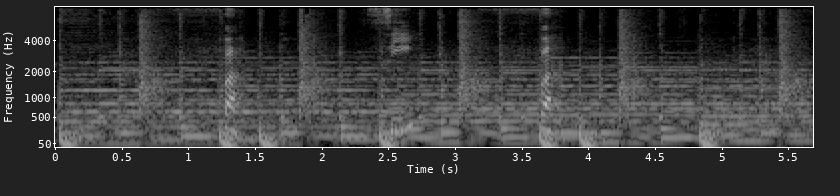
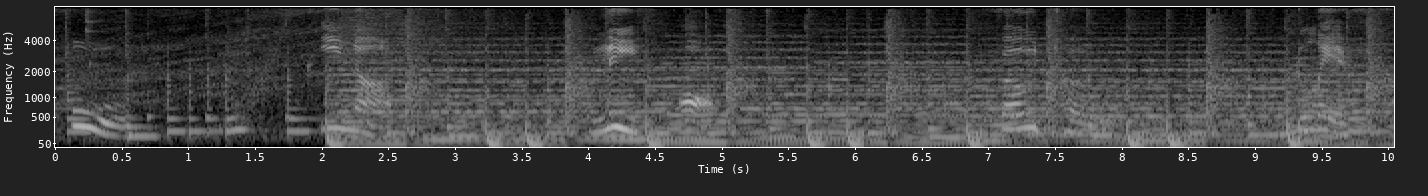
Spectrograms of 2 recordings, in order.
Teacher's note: voiceless fricative made by putting your upper front teeth on your lower lips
